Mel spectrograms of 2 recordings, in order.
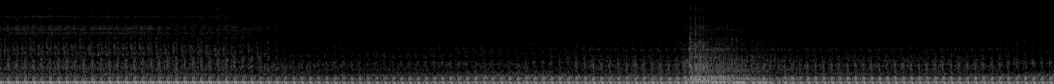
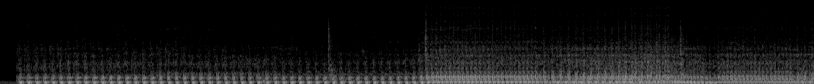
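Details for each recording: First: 1995 Yamaha Timberwolf 250 ATV, single-cylinder, after carburetor clean-up (previously zero power), fuel on, idling well without carb leaks; a quick blip climbs freely and settles back, revving out fully with no load. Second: 1995 Yamaha Timberwolf 250 ATV, revived after sitting for years with a destroyed carb: single-cylinder putts unevenly at quarter to half throttle, sounding poppy, then smooths as revs rise; owner suspects pilot jet still rich, may adjust mixture screw.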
